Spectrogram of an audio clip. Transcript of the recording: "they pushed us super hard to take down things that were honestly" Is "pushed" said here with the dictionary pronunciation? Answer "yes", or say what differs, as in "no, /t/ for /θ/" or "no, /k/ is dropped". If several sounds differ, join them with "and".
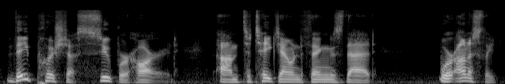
yes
